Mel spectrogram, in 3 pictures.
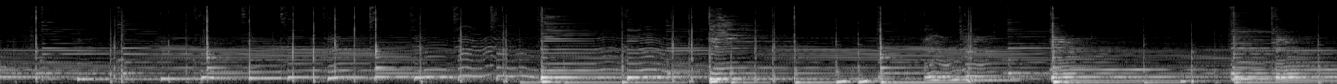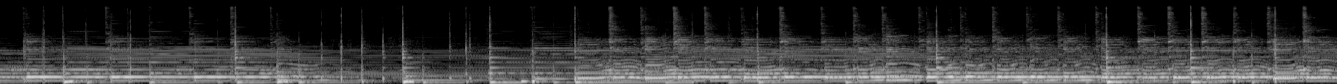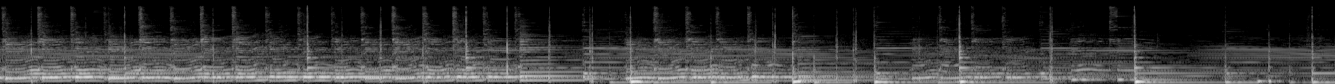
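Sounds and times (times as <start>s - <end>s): sarod plucked notes: 0.0s - 40.0s
tabla strokes: 0.0s - 40.0s.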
